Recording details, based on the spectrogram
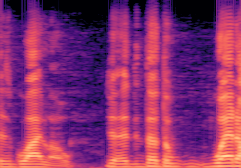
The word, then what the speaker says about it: gweilo: Yo, and I mean, like that because now I can sit there and say gweilo.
